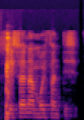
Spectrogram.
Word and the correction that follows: fantasiosa: fantasiosa. ¿Cómo se dice? Fantasiosa.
